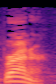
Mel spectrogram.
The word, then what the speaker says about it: Branagh: you pronounced his name branner i didn't know that but it's spelled branagh it's pronounced branner now you know he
